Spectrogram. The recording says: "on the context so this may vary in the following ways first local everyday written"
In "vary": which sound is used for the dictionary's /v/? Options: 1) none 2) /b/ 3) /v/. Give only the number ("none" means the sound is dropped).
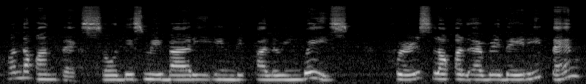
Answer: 2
